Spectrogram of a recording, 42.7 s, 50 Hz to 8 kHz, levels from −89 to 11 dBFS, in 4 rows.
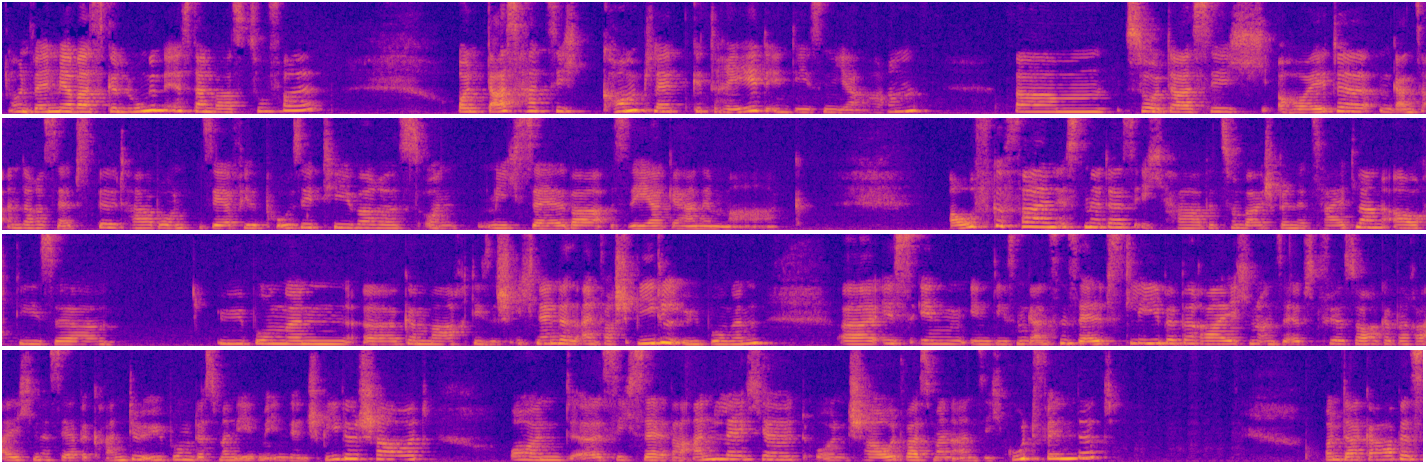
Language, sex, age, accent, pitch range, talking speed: German, female, 30-49, German, 215-270 Hz, 130 wpm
